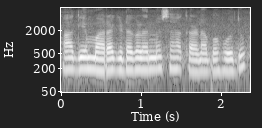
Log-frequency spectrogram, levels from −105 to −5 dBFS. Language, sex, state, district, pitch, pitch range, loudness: Kannada, female, Karnataka, Bangalore, 185 Hz, 175-190 Hz, -15 LUFS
